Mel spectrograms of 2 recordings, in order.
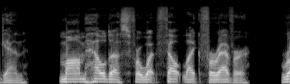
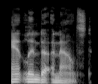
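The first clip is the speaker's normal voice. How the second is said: usual speaking voice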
